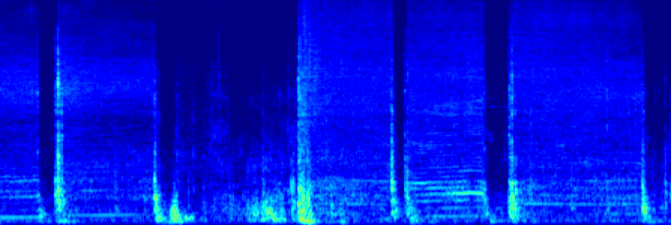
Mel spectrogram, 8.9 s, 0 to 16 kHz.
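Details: 2007 Toyota Camry, 2.4 four-cylinder, automatic, 121,583 miles: several short power window motor runs, each a steady whirr ending in a soft thump as the glass bottoms out; windows working normally.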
